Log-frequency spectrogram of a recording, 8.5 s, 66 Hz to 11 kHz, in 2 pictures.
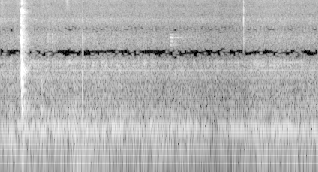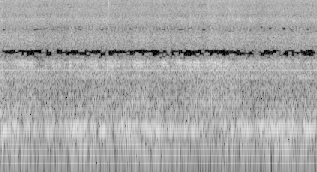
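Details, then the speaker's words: Velodyne F-1200-B subwoofer after repair of the servo circuit that caused growing low-frequency oscillation: quiet, low, steady test tone with no throbbing. "yeah it's not oscillating that's good other than the signal I put in it see I can crank it up and you can see it hit its limiter it doesn't clip and it doesn't distort it just maxes out"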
